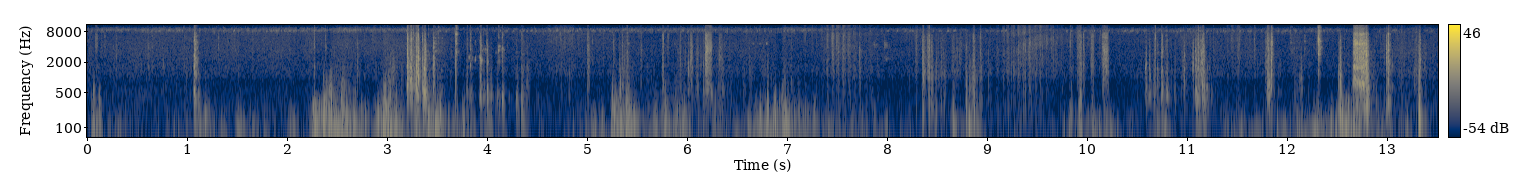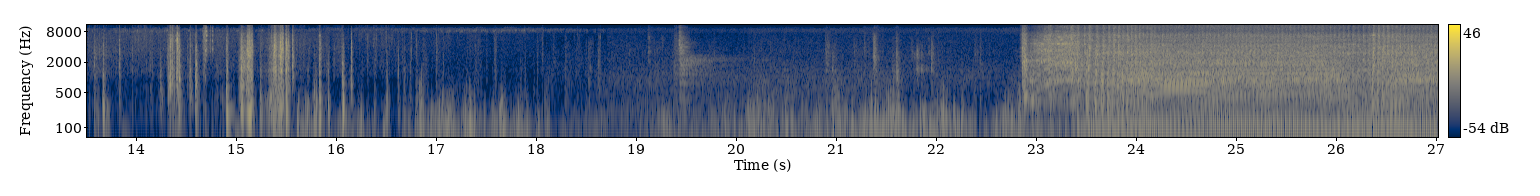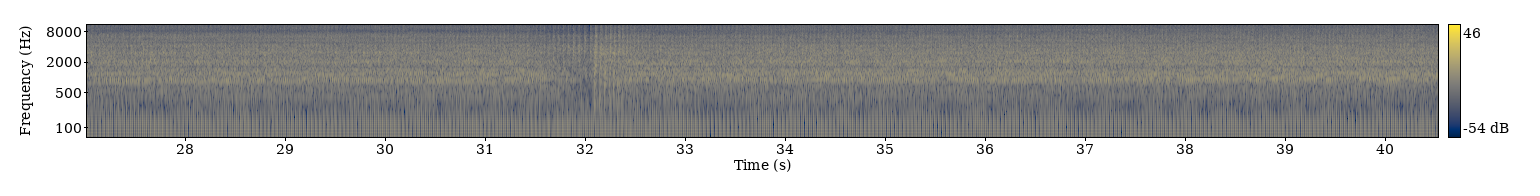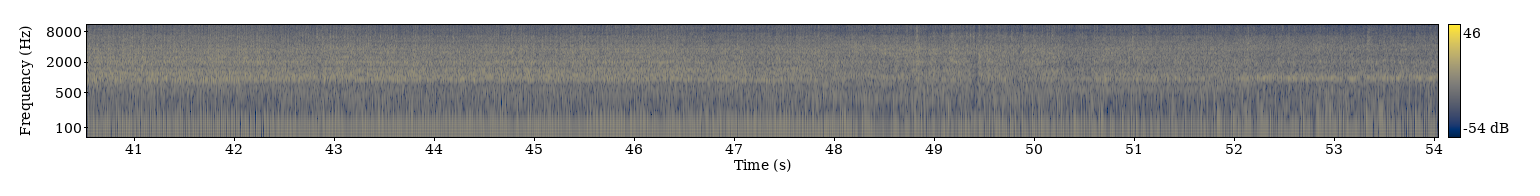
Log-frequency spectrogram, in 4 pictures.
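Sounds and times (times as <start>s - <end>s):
ride-on mower engine running: 22.9s - 54.0s.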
